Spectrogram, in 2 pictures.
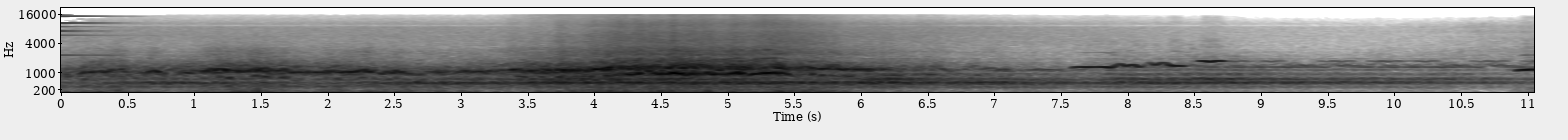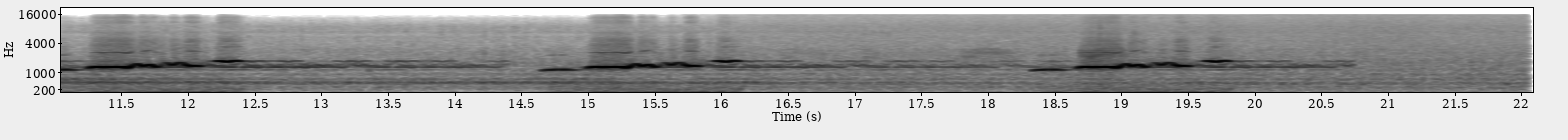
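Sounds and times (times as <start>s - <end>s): person whistling a tune: 0.0s - 0.6s, 7.6s - 8.8s, 11.0s - 14.0s, 14.7s - 16.6s, 18.4s - 20.5s.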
